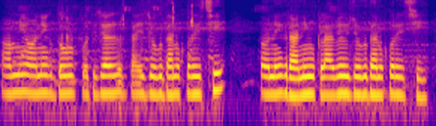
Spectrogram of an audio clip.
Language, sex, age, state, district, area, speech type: Bengali, female, 45-60, West Bengal, Bankura, rural, spontaneous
